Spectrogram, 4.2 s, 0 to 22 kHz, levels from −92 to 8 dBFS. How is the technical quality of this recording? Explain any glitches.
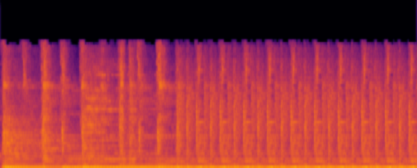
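The recording has two glitches. Frames out of order at 1.23–1.36 s: two 64 ms blocks swap places, giving a brief garbled flutter. Unlike a loop, nothing repeats. A broken-record loop from 2.04 s to the end: a 0.24 s fragment repeats nine times exactly, likely from a stalled stream, and the audio for that stretch is lost.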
